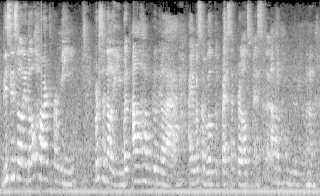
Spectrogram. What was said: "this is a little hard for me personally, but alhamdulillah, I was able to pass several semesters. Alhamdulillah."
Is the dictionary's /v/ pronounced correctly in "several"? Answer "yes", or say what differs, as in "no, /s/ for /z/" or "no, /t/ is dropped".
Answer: no, /p/ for /v/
